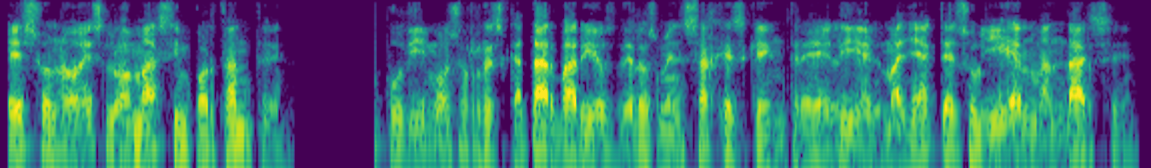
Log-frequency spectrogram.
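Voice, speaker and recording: A man's voice playing a methodical older police forensic doctor, explaining formally and in measured phrases in a crime drama. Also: sits low, husky. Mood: clinical. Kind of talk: scripted machinima crime drama dialogue.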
